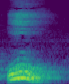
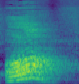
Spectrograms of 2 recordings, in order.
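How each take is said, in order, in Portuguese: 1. A vogal é átona e fechada, como u. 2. A vogal é tônica e aberta, como ó. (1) "isso é monossílabo átono. A pronúncia é como se fosse um u mesmo" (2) "já é um monossílabo tônico. ele vai ter uma pronúncia mais aberta"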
